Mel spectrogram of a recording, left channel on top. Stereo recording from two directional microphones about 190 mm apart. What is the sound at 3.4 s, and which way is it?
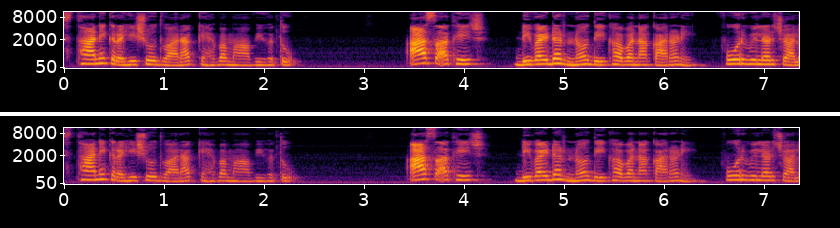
A woman's voice, 20° left (ahead or behind).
